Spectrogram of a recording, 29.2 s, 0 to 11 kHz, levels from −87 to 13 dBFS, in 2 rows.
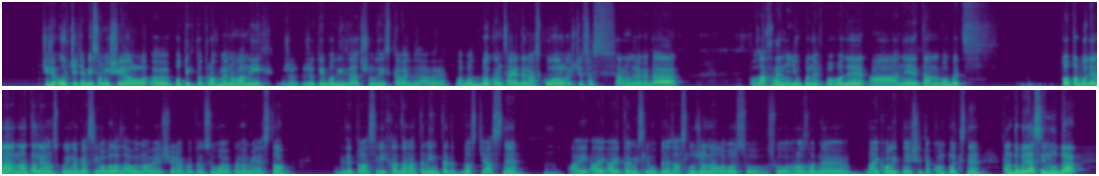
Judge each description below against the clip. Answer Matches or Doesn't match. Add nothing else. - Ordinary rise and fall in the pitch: Matches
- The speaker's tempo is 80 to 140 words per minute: Doesn't match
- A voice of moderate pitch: Doesn't match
